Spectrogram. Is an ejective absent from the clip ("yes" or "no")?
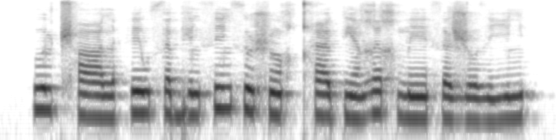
yes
